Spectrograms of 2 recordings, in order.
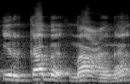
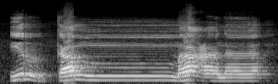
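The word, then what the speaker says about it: ارْكَب مَّعَنَا: Ingat, membaca huruf ini tidak dibaca irkab ma'ana, tetapi langsung masukkan ke huruf mim. Irkam ma'ana, irkam ma'ana ya.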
